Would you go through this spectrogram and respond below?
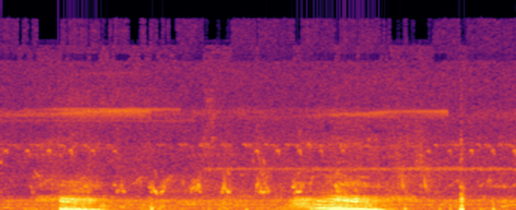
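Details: Royal Bengal tiger roaring in the wild in the Burapahar range of Kaziranga National Park, Assam, as a sambar deer mother comforts her young. Two deep, rough bursts about two seconds apart over a steady insect hiss.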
